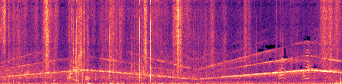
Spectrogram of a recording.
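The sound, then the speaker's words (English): A fire truck siren wails steadily, sliding slowly down and then climbing back up in pitch, clear over a low rumble of road traffic. “Fire.”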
